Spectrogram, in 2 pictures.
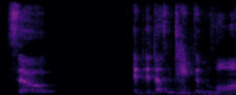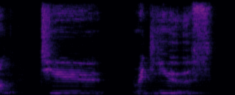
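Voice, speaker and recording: A woman speaks very slowly in a high, bright, sharp voice. She projects it loudly, with very wide pitch swings. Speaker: book reviewer. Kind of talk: casual book review talk to camera. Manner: rambling, chatty.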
